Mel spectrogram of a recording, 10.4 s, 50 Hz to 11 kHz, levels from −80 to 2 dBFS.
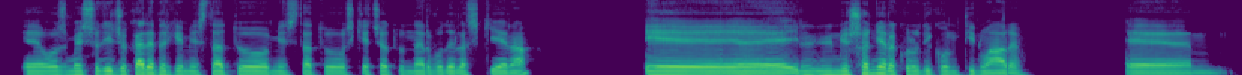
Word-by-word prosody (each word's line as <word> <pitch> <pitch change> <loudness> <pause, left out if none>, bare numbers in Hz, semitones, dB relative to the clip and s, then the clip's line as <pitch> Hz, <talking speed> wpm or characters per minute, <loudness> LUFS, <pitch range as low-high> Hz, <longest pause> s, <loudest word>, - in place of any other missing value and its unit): e 110 0 -1
ho 110 +1 +1
smesso 125 +3 -2
di 125 0 +1
giocare 135 +3 +3
perché 120 -3 -2
mi 110 0 -3
è - - -5
stato 110 0 +1
mi 110 +1 -5
è 105 - -6
stato 110 +1 -3
schiacciato 110 +3 -5
un 110 - -8
nervo 110 0 -2
della 110 -1 0
schiena, 105 0 -2 0.9
ehm, 110 -2 +4
il 110 - -2 0.2
il 120 - -1
mio 125 0 +1
sogno 140 +4 +2
era 125 -4 +3
quello 115 0 -3
di 110 - -4
continuare. 100 -2 -2 0.8
Ehm 100 -3 -2
110 Hz, 155 wpm, -24 LUFS, 105-115 Hz, 0.9 s, ehm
